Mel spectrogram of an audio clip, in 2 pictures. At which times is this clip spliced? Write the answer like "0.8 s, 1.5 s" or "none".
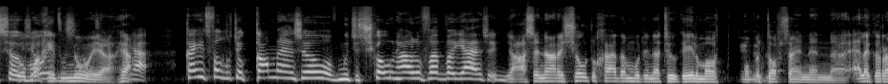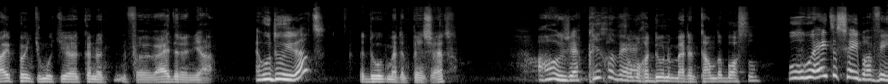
none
